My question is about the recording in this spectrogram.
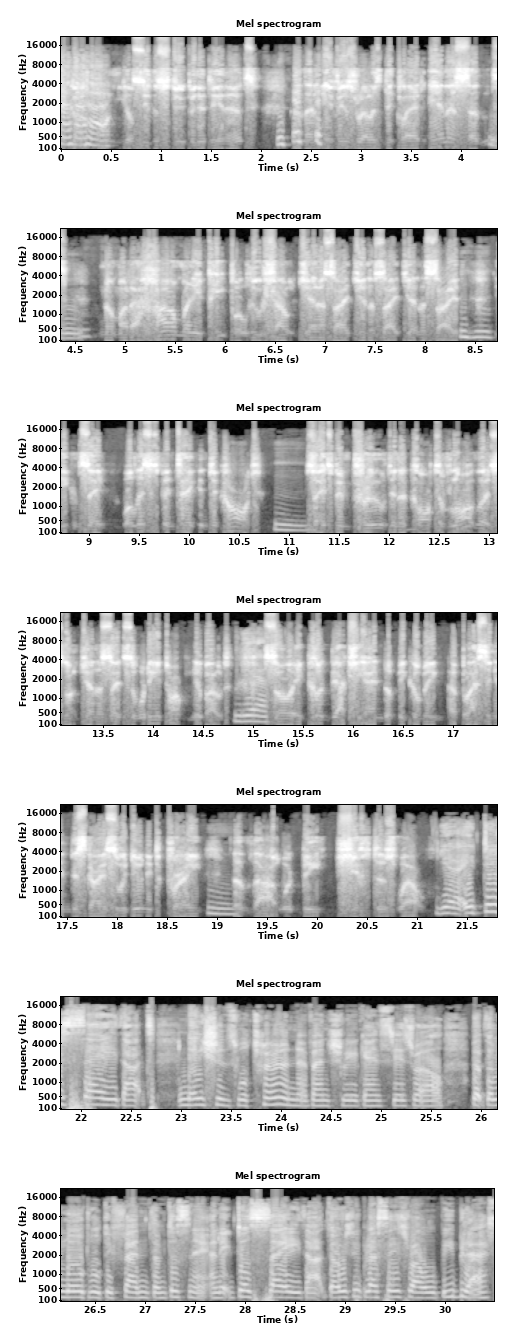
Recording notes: Phone interview. A Christian journalist living in Bethlehem.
